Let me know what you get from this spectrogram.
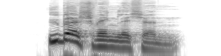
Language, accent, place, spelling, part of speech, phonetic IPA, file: German, Germany, Berlin, überschwänglichen, adjective, [ˈyːbɐˌʃvɛŋlɪçn̩], De-überschwänglichen.ogg
- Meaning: inflection of überschwänglich: 1. strong genitive masculine/neuter singular 2. weak/mixed genitive/dative all-gender singular 3. strong/weak/mixed accusative masculine singular 4. strong dative plural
